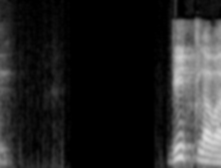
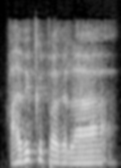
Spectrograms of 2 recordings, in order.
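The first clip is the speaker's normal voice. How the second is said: normal talking voice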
